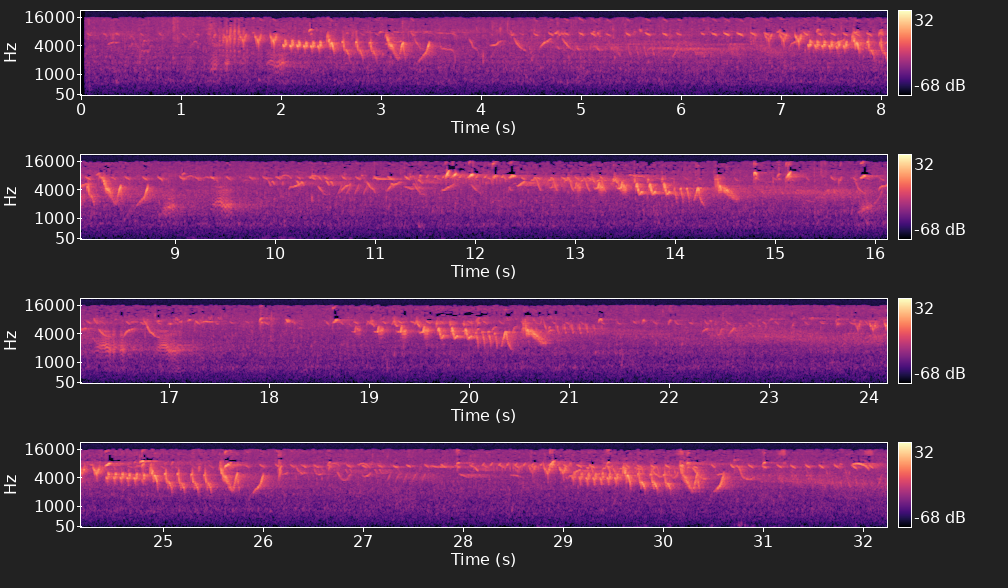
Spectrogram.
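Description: A songbird singing, repeating a short phrase about every five seconds, each a quick run of notes falling in pitch, with a few shorter chirps in between. Faint steady background noise underneath.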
